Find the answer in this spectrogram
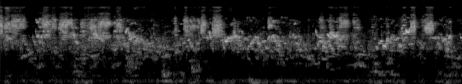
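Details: Group of budgerigars twittering, with quick high chirps and short warbling phrases that rise and fall in loudness in small bursts.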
